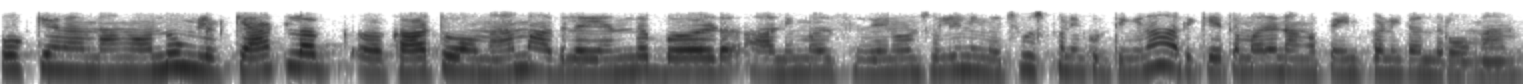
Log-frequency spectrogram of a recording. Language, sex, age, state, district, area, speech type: Tamil, female, 18-30, Tamil Nadu, Ariyalur, rural, conversation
